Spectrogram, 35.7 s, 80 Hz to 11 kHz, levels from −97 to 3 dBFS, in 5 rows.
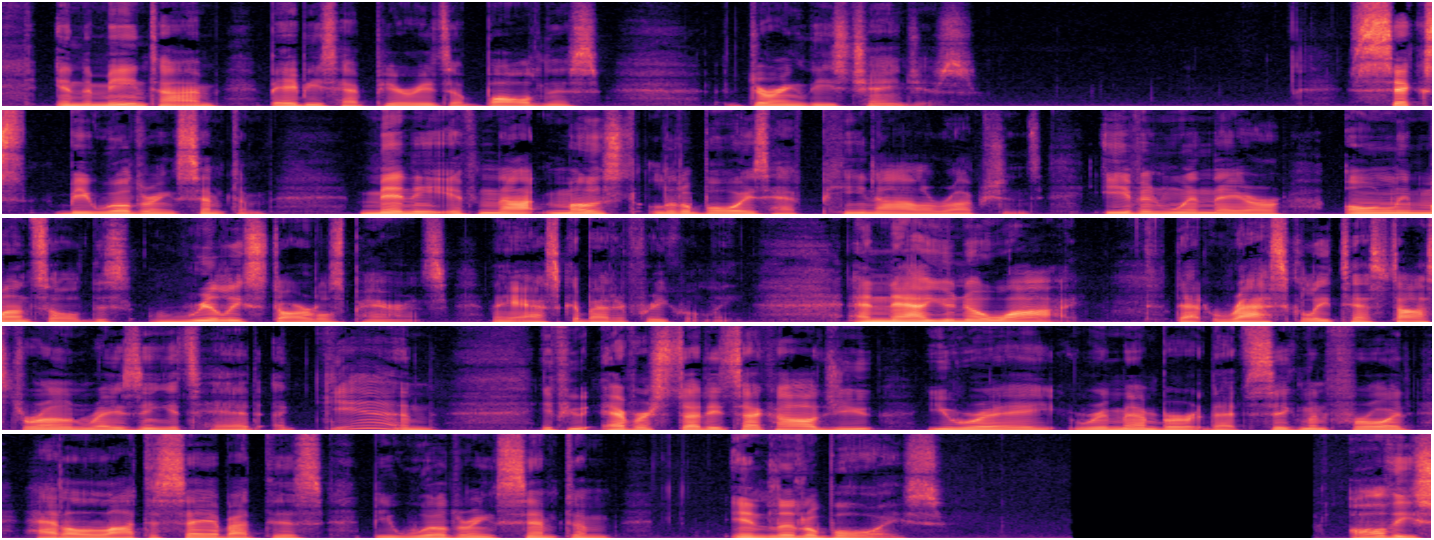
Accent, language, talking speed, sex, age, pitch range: American, English, 130 wpm, male, 50-69, 100-150 Hz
